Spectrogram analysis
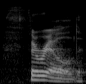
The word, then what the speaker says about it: thrilled: s it's not it's thrilled you have to stick out your tongue like my what i'm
